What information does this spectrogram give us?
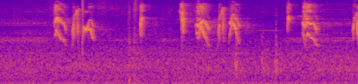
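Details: Gray catbird near North Tetagouche, New Brunswick, giving quick bursts of high, squeaky, jumbled notes in tight clusters with short pauses between them.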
